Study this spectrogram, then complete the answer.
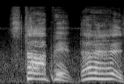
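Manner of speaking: high, loud retold yell. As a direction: yell at the unseen thing. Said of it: "She just keeps yelling at it".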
